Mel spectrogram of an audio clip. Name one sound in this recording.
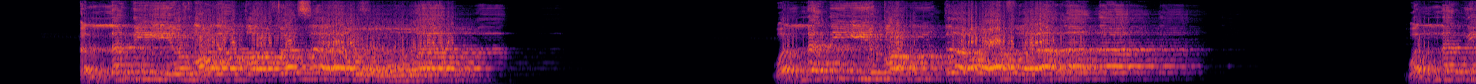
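A man chants melodiously into a microphone, in long phrases with pauses between them.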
